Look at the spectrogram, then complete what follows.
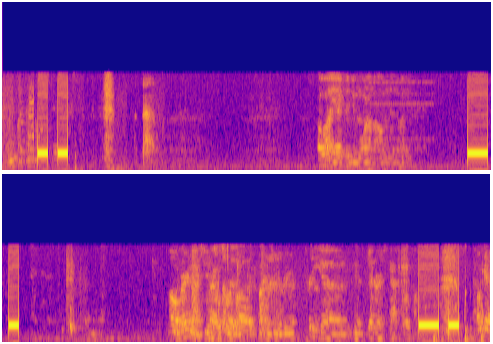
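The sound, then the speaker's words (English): A telephone ringback tone sounds in three short double bursts, spaced several seconds apart, as a business call put through to a man goes unanswered; muffled talking fills the gaps between the rings. “he's not answering his phone.”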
